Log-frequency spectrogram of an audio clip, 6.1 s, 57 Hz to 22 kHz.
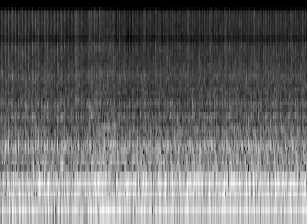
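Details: First start-up of freshly built 2000+hp LS (Dart LS Next block, 4in stroke, 4.140 bore, Brodix BR3 heads, .750 solid roller cam): deep even V8 burble, clean throttle blips, no knocks or misses; runs well, small oil leak at cam-driven fuel pump.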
